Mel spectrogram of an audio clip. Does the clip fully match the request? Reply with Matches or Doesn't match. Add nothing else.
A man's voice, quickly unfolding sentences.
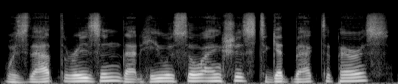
Matches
